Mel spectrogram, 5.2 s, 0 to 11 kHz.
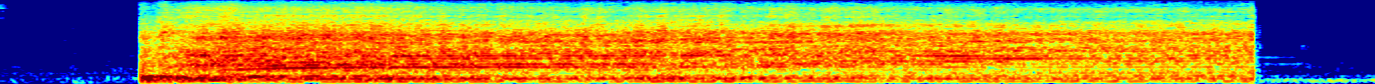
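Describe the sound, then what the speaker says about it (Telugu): A mixer grinder whirs loudly and steadily for about four seconds as it blends a Herbalife Formula 1 mango protein shake, starting abruptly and cutting off sharply. "ఇప్పుడు వీటన్నిటిని మిక్సీ వేసుకుందామండి."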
